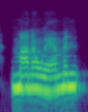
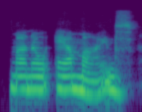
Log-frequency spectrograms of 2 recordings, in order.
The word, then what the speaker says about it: monoamines: Oh, I always forget how to pronounce this word. I got an A in anatomy and physiology. Monoam. Monoamines. Let's just make it easy and say monoamines. One of the monoamine ammines is called serotonin.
